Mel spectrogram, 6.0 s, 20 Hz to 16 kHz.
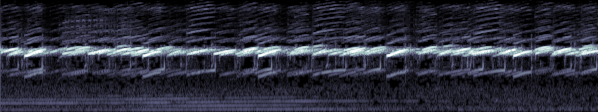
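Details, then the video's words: Northern spring peepers calling en masse at the Chezzetcook salt marsh wetlands, Nova Scotia, at dusk in mid-May 2020; shrill upslurred peeps pile on one another in a steady, pulsing wall of sound, faint low tones early on. "Northern Spring Peeper Chorus"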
